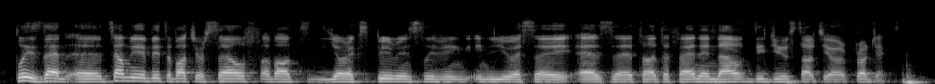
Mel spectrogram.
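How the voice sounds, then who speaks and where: A man with a Portuguese accent speaks at a moderate pace and medium pitch, hardly pausing at all. His intonation is monotone and flat. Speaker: podcast host. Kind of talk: podcast interview. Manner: halting.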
